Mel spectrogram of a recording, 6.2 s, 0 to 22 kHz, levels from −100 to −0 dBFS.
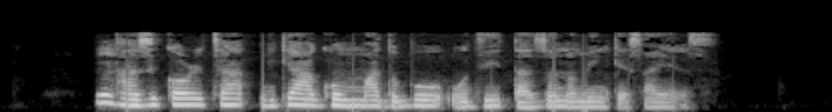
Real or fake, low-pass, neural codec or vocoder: fake; 7.2 kHz; vocoder, 44.1 kHz, 128 mel bands every 256 samples, BigVGAN v2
